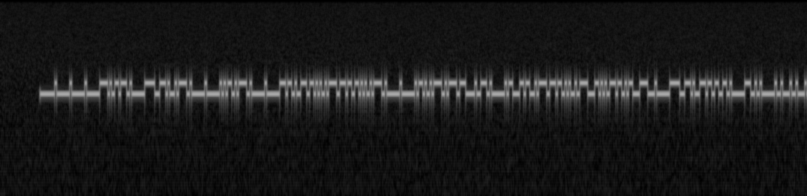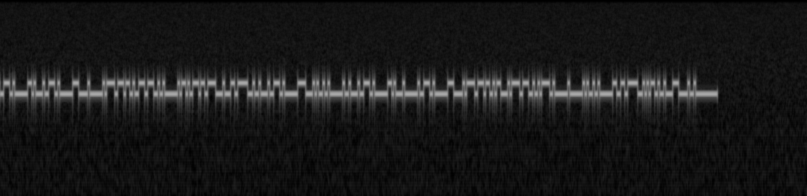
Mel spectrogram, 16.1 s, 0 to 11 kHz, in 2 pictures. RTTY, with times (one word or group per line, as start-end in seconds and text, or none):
1.4-2.5 THESE
2.9-3.4 ARE
3.5-5.5 REDEEMABLE
5.6-6.1 FOR
6.2-7.0 BOTH
7.1-9.2 IN-GAME
9.4-10.0 AND
10.1-12.8 OUT-OF-GAME
13.0-14.9 BENEFITS.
